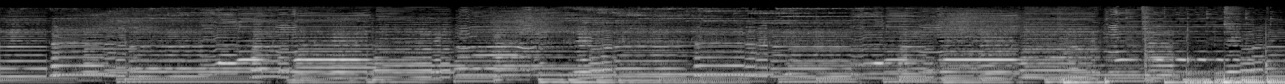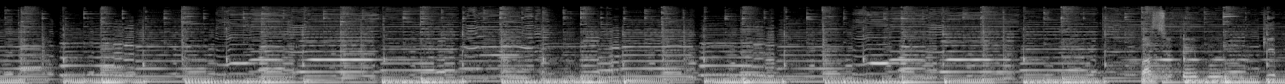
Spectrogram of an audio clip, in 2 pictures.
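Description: An upbeat band song plays loud and close, opening with a lighter, tinkling intro before a steady, danceable groove with bass and drums kicks in around the midpoint.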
